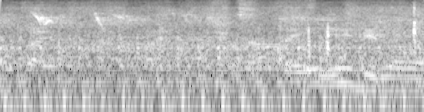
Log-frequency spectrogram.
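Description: Motorcycle engine running, a fast low pulsing, with voices talking over it.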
